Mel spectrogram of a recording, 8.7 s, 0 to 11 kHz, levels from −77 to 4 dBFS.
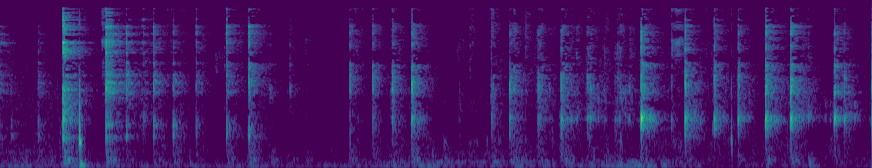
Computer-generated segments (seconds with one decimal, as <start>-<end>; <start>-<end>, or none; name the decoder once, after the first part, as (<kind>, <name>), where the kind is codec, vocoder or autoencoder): none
